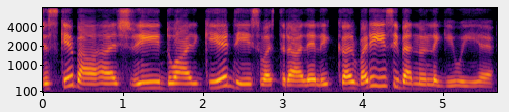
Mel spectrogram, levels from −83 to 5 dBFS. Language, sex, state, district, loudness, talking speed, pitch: Hindi, female, Jharkhand, Ranchi, -15 LUFS, 125 wpm, 185 Hz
